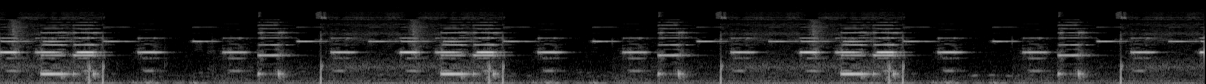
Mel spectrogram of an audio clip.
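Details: Repeating overlapping electronic alarm tones and beeps from ICU monitor/ventilator in a small room; organophosphate poisoning patient on ventilator support, treated with atropine injection and lavage.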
